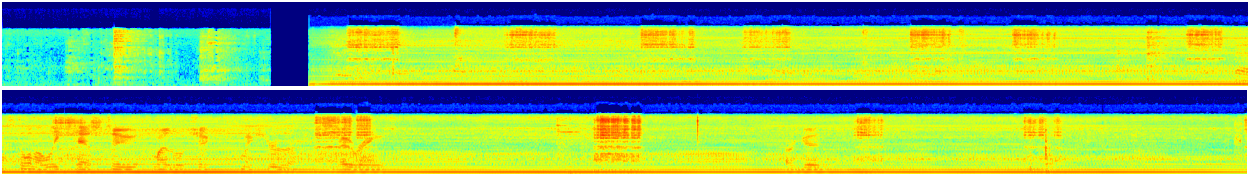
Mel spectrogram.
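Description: A few faint clicks of A/C service hose couplers being handled, then an automotive A/C service machine running its vacuum pump to pull vacuum on the system: a loud steady electric hum, with short bursts of higher noise at irregular intervals.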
